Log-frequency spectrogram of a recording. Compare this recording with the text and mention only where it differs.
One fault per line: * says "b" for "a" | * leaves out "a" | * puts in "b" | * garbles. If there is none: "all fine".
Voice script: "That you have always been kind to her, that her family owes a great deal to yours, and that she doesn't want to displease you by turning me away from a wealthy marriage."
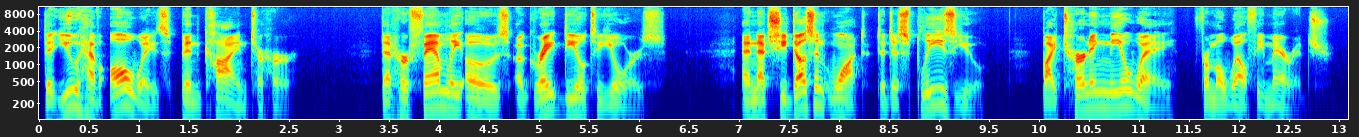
all fine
